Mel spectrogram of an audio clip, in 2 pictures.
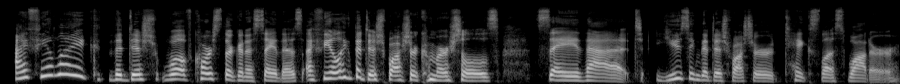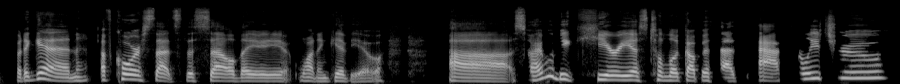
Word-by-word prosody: I 280 +4 +5
feel 385 +5 +1 0.2
like 315 - -2
the 225 +2 +3
dish 230 +2 +2
Well, 230 +2 +4
of 220 - -4
course 260 -1 +2
they're 225 - +3
gonna 190 -3 0
say 175 +1 +2
this, 150 0 -2
I 215 - +3
feel 275 +5 +4
like 305 0 +2
the - - +5
dishwasher 215 -2 +2
commercials 175 -5 +1 0.3
say 195 -3 +2
that 170 -5 0
using 240 +6 -2
the 200 -2 0
dishwasher 155 -4 -2
takes 185 -5 -6
less 155 -2 -3
water, 150 -3 -3
but 165 - -5
again, 175 -6 +1
of 205 -1 -3
course, 230 -5 +1
that's - - -1
the 170 0 -5
sell 165 -1 0
they 155 -1 -3
wanna 165 -4 -5
give 155 0 -4
you, - - -8 0.7
uh, 155 -4 +1
so - - -6
I 200 - +2
would 360 -2 -2
be 240 -2 +1
curious 205 -3 +1
to 205 - -4
look 180 -2 -2
up 175 - +2
if 180 - -2
that's 155 -1 0 0.2
actually 250 +10 +1
true, 295 +1 -2
190 Hz, 165 wpm, -22 LUFS, 165-230 Hz, 0.7 s, I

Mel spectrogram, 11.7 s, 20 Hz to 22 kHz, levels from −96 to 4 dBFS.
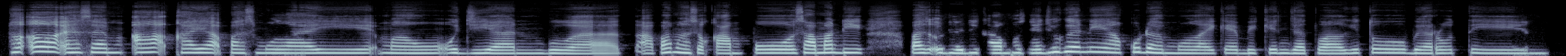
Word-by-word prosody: Heeh, 335 +3 +4 0.3
SMA 285 -1 0 0.3
kayak 275 -1 +1
pas 250 -1 -1
mulai 245 -1 +1 0.5
mau 235 -1 0 0.2
ujian 230 -2 0 0.2
buat, 210 - -1 0.2
apa, 225 +4 -2
masuk 255 -3 0
kampus, 245 +2 +1
sama 260 0 +5
di - - +4 0.5
pas 255 +1 +4
udah 250 -2 +3
di - - +2
kampusnya 245 0 +1
juga 325 +2 +4
nih, 325 -1 0
aku 270 +2 -5
udah 290 -3 +4
mulai 230 -1 -1
kayak 235 -1 -4
bikin 235 +1 -2
jadwal 220 -1 +1
gitu, 250 +3 -3 0.3
biar 230 -1 +2
rutin. 230 -1 -4
245 Hz, 145 wpm, -20 LUFS, 230-260 Hz, 0.5 s, sama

